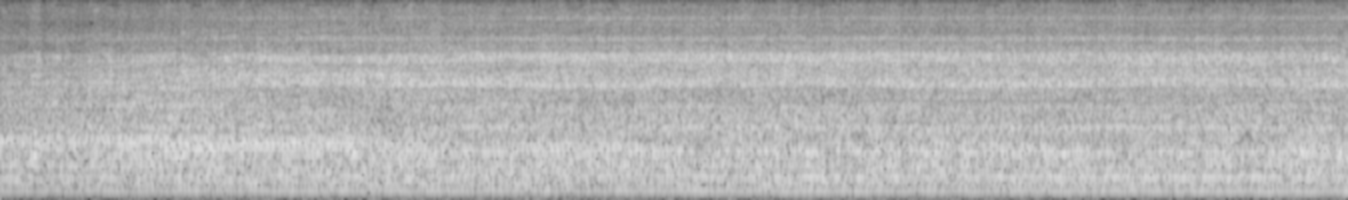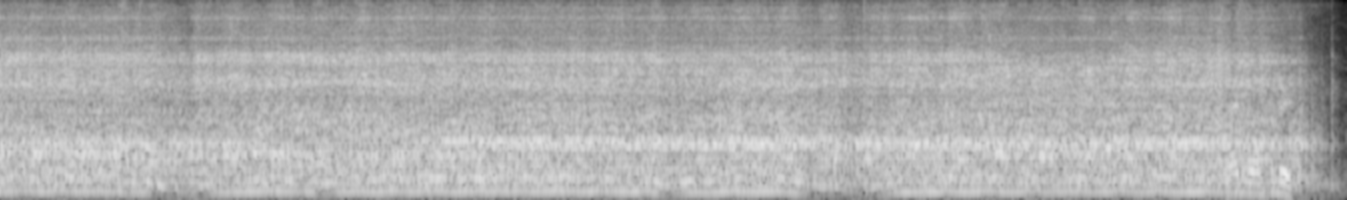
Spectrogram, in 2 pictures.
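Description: ORPAT electric mixer grinder running steadily, its motor spinning a stainless-steel jar of ginger, garlic and water into a paste. The motor's pitch dips briefly a few times as the load shifts, and the motor cuts off right at the end.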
